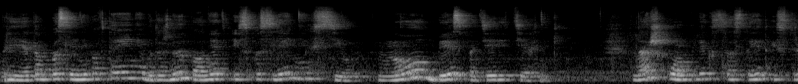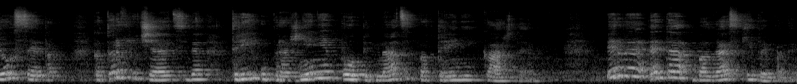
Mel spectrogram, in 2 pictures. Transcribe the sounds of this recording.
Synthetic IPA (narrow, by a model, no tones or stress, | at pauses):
pɾʲɪɛt̪əmpɐsʲlʲedʲnʲɪjəpəft̪ɐɾʲenʲɪjəmɨd̪ɐlˠʐnɨvɨpɐlˠnʲætʲɪspɐsʲlʲed̪ʲnʲɪxsʲilˠnobʲɪspɐtʲeɾʲɪtʲe̞xnʲɪ̰kʲɪ̥ | naʂkomplʲɪksːəst̪ɐit̪ɪst̪ɾʲo̞xsɛt̪əf | kɐt̪o̞ɾɨjəklʲʉt͡ɕæjʊt̪sʲɪbʲat̪ɾʲiʔʊpɾɐʐnʲenʲɪjəpopʲɪt̪nat̪sɨt̚ʲpəft̪ɐɾʲenʲɪjkaʐd̪ə̰jə̰ | pʲe̞rvɨjəʔɛt̪əbɐɡat̪skʲɪjəvɨpəd̪ɨ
